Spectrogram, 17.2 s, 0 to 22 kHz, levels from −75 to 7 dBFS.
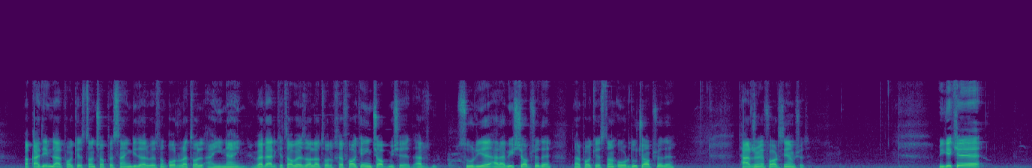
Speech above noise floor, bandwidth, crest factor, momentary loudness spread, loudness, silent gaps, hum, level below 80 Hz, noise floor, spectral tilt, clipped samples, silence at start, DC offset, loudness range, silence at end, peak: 29 dB; 11.5 kHz; 22 dB; 11 LU; -21 LUFS; none; none; -52 dBFS; -49 dBFS; -5 dB/octave; under 0.1%; 0.4 s; under 0.1%; 3 LU; 0.75 s; 0 dBFS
